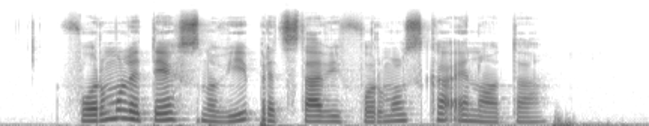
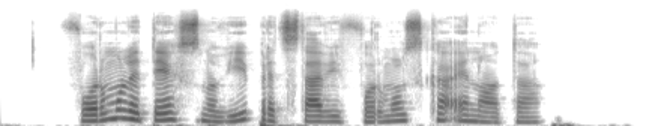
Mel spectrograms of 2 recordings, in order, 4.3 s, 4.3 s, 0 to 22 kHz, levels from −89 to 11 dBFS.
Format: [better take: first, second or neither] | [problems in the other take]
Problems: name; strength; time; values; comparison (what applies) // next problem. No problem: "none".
first | noise reduction (neural mask model Resemble Enhance denoiser)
